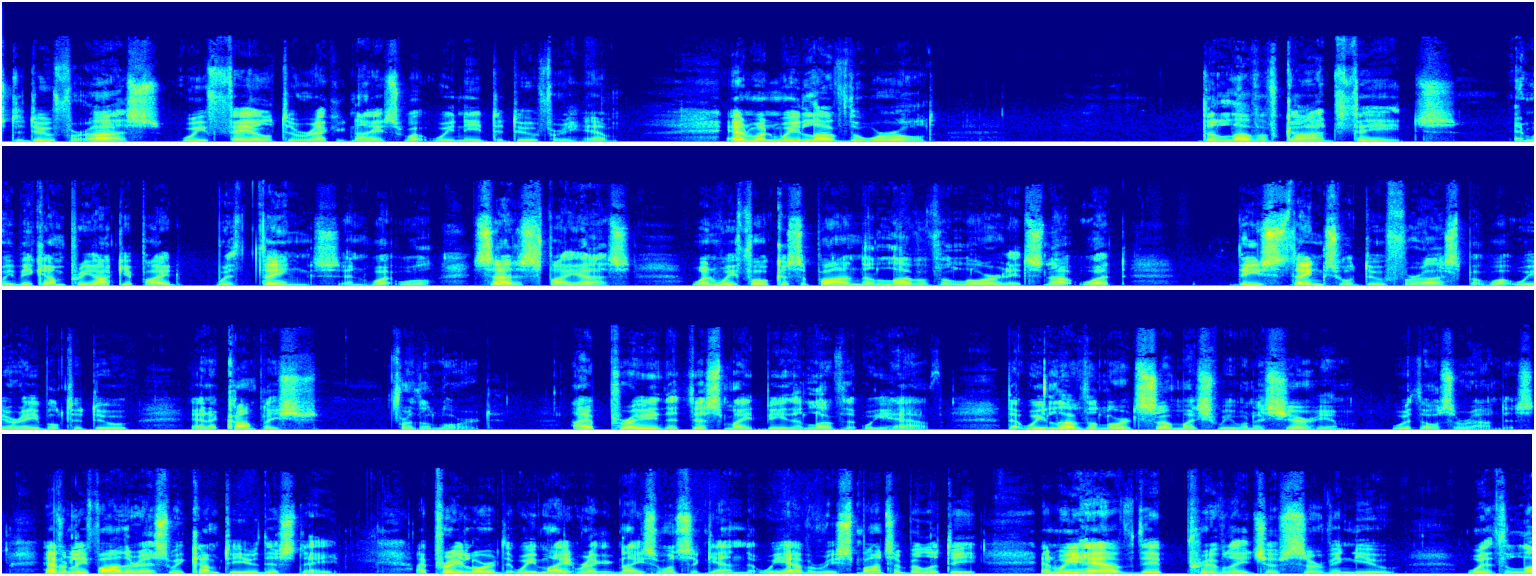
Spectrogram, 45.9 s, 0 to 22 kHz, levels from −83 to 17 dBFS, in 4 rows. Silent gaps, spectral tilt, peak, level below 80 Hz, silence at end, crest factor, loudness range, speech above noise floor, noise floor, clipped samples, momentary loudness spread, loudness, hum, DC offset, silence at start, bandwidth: none; -2 dB/octave; 0 dBFS; -52 dBFS; 0 s; 28 dB; 6 LU; 23 dB; -52 dBFS; under 0.1%; 16 LU; -27 LUFS; none; under 0.1%; 0 s; 17 kHz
